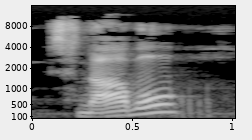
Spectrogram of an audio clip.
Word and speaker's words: Schnabel: And I have a quote there in the bottom of your notes from another commentator, Eckhard Schnappel. I don't know how to pronounce that name. S-C-H-N-A-B-E-L. How do you pronounce that? Schnabel? Schnabel. Okay, thank you.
